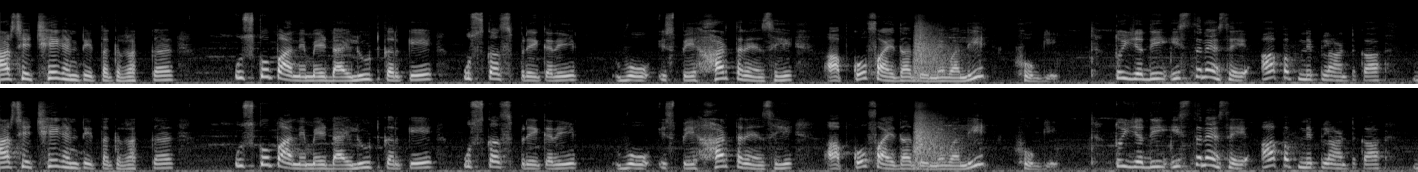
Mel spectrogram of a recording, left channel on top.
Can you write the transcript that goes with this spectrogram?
से 6 घंटे तक रखकर उसको पानी में डाइल्यूट करके उसका स्प्रे करें। वो इस पे हर तरह से आपको फ़ायदा देने वाली होगी। तो यदि इस तरह से आप अपने प्लांट का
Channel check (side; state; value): both; normal; correlation 0.46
